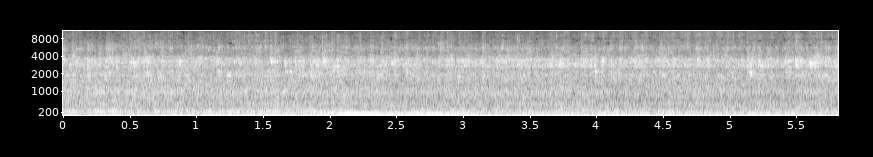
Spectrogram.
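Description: Steady low motor hum aboard a small fishing boat, with water running under it; the hum grows stronger about two seconds in.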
